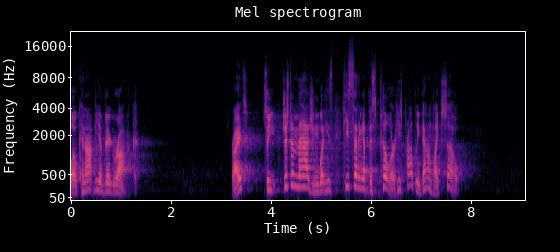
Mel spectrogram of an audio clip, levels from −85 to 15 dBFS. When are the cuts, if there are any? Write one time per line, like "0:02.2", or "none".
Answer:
none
